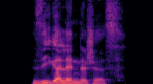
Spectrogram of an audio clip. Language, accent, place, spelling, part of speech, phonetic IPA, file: German, Germany, Berlin, siegerländisches, adjective, [ˈziːɡɐˌlɛndɪʃəs], De-siegerländisches.ogg
- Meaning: strong/mixed nominative/accusative neuter singular of siegerländisch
